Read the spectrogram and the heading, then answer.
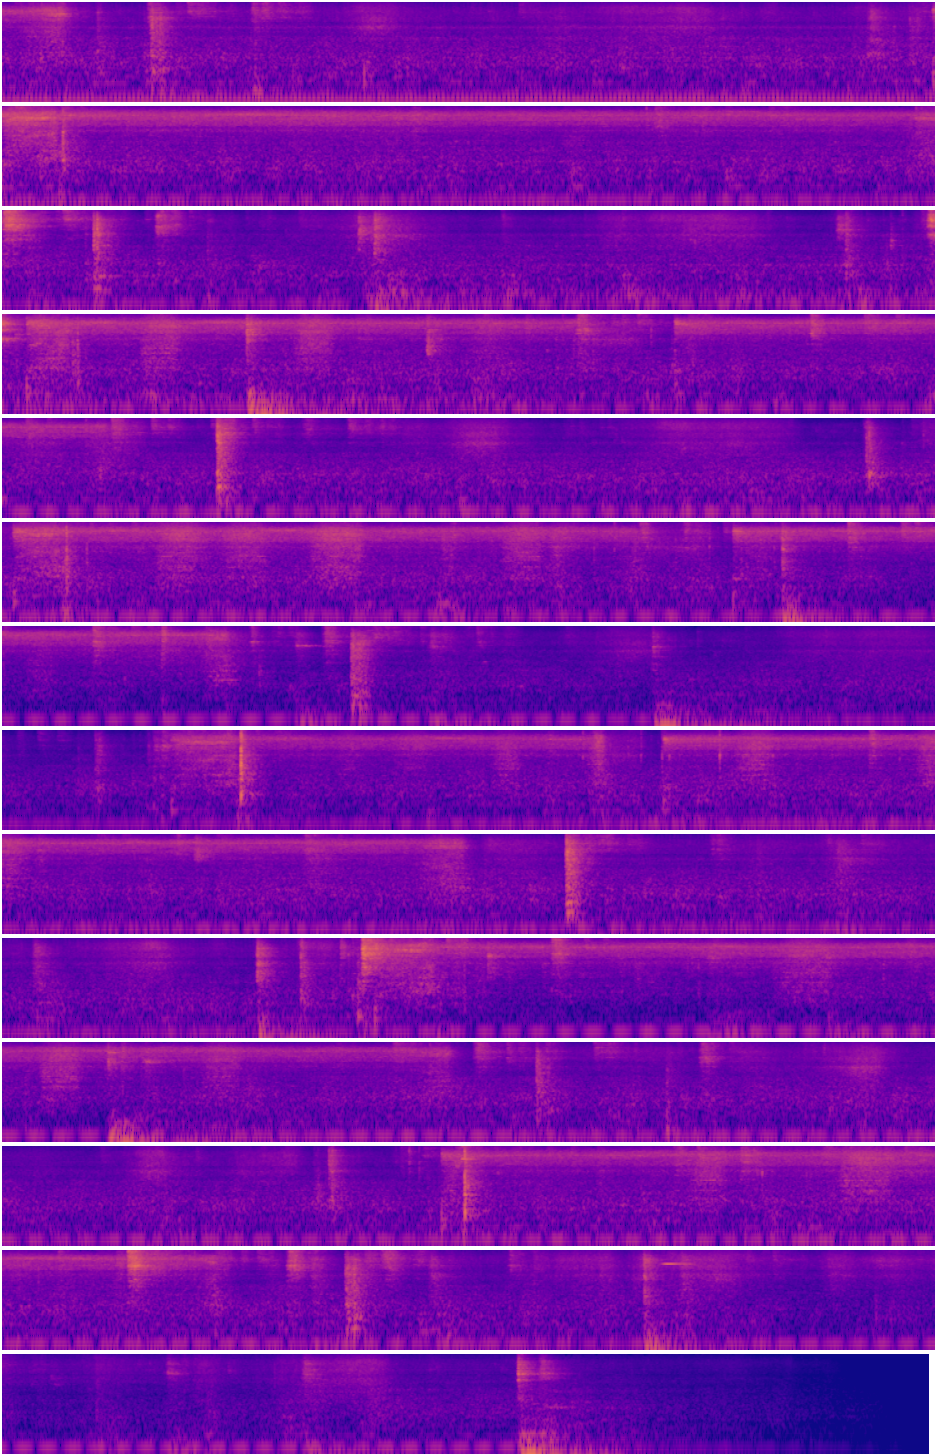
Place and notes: Il suono circolare e idraulico-meccanico della lavanderia a gettone di via Palestro.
